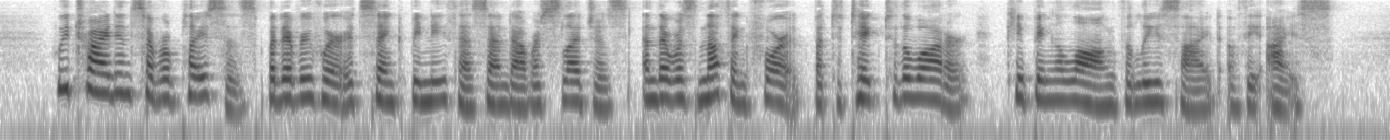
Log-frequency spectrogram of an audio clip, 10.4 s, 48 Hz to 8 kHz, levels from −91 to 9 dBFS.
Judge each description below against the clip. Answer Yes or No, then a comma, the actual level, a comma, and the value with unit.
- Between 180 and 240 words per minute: Yes, average, 200 wpm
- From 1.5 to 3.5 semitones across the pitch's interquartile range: No, average, 3.9 semitones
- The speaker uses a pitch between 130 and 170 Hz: No, high, 205 Hz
